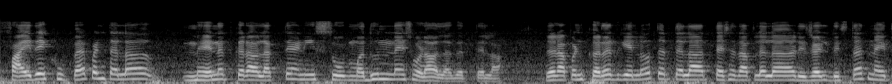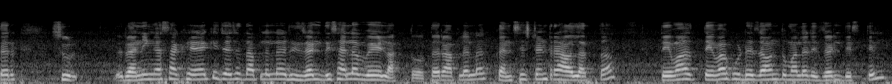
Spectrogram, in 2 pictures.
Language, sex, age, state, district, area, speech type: Marathi, male, 18-30, Maharashtra, Wardha, urban, spontaneous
